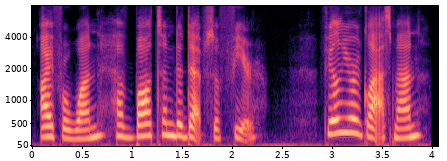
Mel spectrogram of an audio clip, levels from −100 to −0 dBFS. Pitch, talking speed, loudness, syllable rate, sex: 230 Hz, 190 wpm, -17 LUFS, 4.8 syllables/s, female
